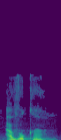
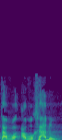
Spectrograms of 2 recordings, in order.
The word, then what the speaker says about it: avocat: Avocat. – Avocat. Avocat. Not avocado. Avocat.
